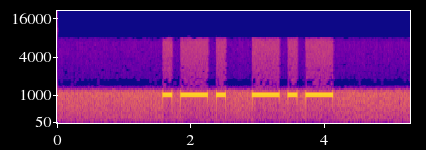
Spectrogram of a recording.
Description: Morse code, heard as a keyed tone, about 9 wpm, 1030 Hz. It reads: RK
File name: europe / isl / isl-620 ndb reykjavik rk-355-np-isl-2012-04-k-rb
